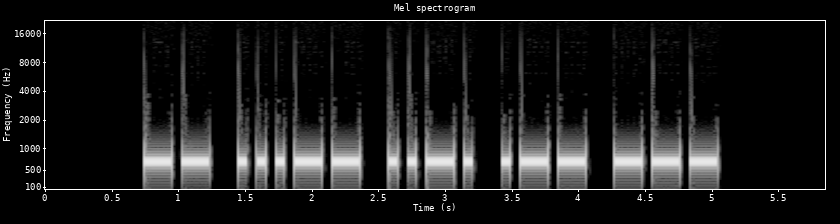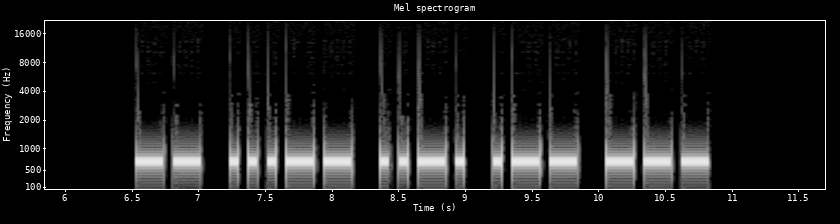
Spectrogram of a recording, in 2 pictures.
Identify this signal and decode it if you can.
Morse code, heard as a keyed tone, about 17 wpm, 700 Hz. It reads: M3FWO M3FWO
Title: DXCC-100 Call Signs - 5 Characters - Repeated 3x - 17wpm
